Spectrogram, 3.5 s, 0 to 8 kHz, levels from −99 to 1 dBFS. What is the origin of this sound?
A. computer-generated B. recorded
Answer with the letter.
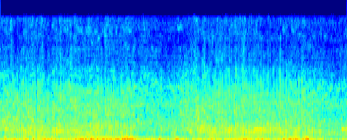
A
